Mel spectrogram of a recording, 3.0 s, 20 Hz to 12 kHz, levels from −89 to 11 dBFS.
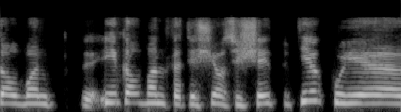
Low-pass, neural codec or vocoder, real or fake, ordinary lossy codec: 7.2 kHz; codec, 16 kHz, 2 kbps, X-Codec, HuBERT features, trained on general audio; fake; MP3, 64 kbps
